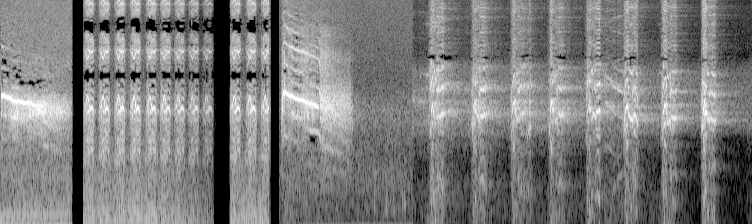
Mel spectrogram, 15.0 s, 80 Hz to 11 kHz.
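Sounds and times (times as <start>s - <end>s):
bird of prey screaming: 0.0s - 2.4s, 5.6s - 7.1s
sharp repeated bird calls: 0.0s - 7.1s.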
